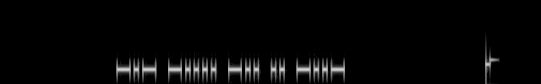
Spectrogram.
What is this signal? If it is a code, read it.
Morse code, heard as a keyed tone, about 28 wpm, 700 Hz. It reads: K6DIX
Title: USA Call Signs - 5 Characters - 4x Character Spacing - 28wpm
